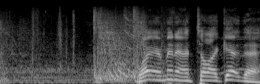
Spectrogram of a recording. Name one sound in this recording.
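A laser blast fires.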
